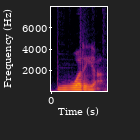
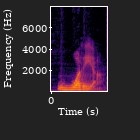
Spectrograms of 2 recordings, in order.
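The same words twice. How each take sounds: First: The vowels reduce and the words link together. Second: The vowels reduce and the words link together.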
